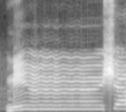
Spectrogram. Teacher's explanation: Sya'ir ini satu kata. Berarti mad wajib sampai 6 ketuk, 5 atau 6 ketuk.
